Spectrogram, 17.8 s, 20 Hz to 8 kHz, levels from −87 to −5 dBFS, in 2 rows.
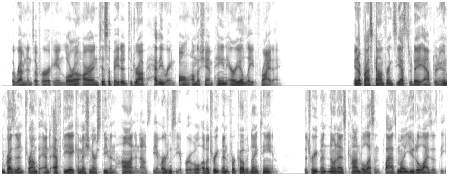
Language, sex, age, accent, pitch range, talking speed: English, male, 30-49, American, 90-120 Hz, 160 wpm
